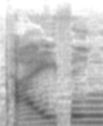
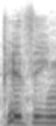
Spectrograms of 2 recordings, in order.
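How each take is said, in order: First: The first syllable has a long 'eye' sound. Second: The first syllable has a short 'i' sound. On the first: The speaker calls it wrong. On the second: The speaker calls it right.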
